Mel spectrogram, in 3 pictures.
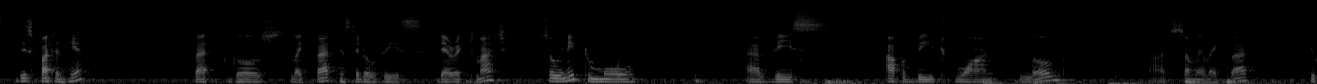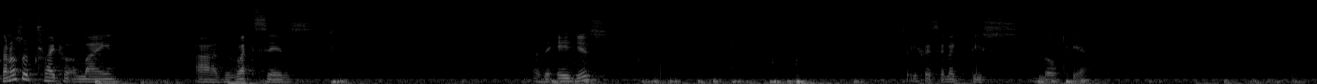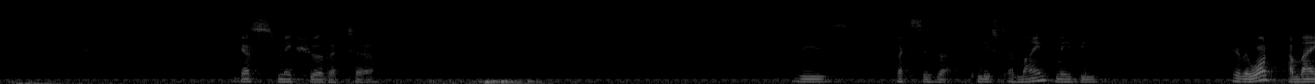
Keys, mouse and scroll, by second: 15.3 e, 18.0 click, 18.7 `, 19.9 shift+click, 20.2 Tab, 20.9 alt+a, 21.2 `, 22.3 click, 23.9 3, 24.1 click, 28.3 e, 39.2 middle click.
